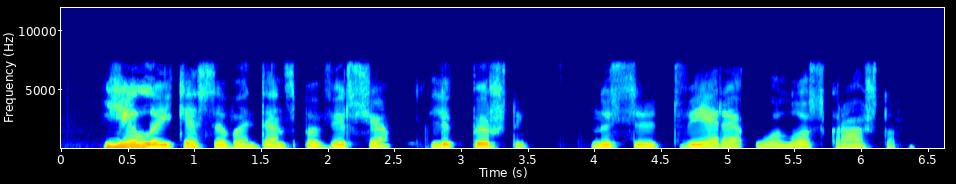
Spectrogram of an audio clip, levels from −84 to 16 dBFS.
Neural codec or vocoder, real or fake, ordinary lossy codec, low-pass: none; real; Opus, 64 kbps; 7.2 kHz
